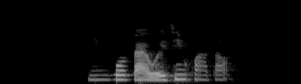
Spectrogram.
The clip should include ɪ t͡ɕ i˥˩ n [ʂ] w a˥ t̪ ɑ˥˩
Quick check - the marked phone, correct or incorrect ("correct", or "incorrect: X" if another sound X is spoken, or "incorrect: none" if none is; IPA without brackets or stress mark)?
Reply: incorrect: x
